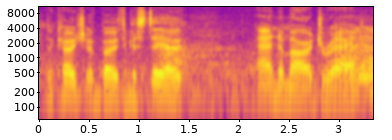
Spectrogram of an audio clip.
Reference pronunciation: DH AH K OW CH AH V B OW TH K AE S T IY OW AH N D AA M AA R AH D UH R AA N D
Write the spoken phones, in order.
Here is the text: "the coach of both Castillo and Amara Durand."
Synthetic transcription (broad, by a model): DH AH K OW CH AH V B OW TH K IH S T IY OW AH N AA M AA R AH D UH R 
